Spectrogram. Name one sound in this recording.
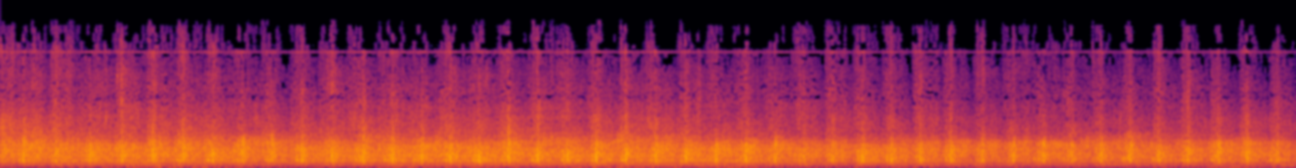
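A crowd claps steadily in a large echoing hall.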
